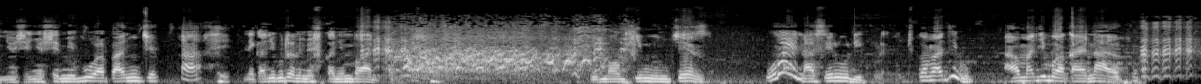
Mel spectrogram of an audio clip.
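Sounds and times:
crowd laughing: 3.6 - 6.4, 11.2 - 12.0.

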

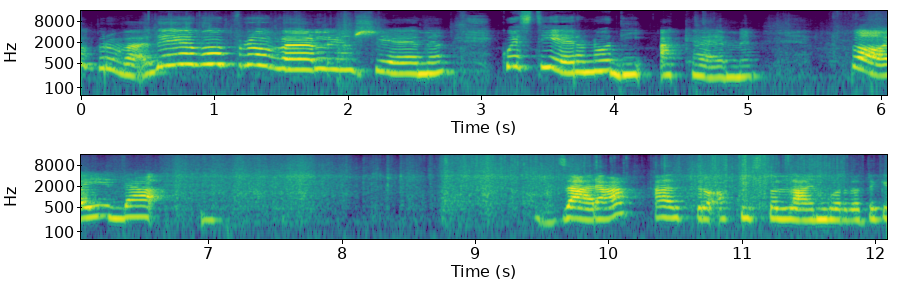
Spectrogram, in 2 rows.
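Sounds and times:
plastic bag crinkling: 0.6 - 2.3, 5.6 - 12.0.

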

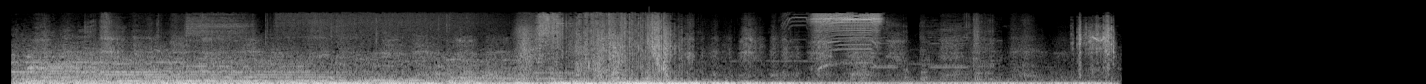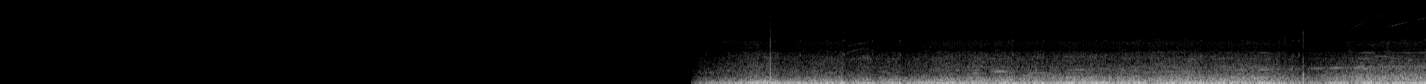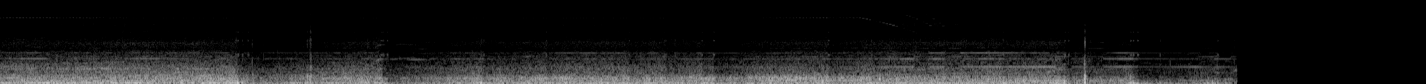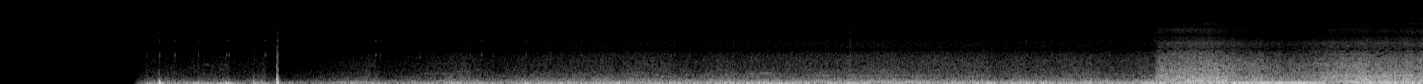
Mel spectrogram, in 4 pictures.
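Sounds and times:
low rumbling music: 0.1 - 7.9, 21.2 - 40.9, 44.4 - 57.0.

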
